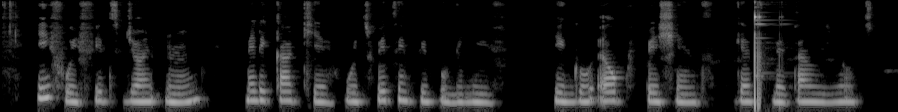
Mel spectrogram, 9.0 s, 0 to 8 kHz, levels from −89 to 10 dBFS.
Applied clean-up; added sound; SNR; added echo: none; Chink, clink; -3 dB; none.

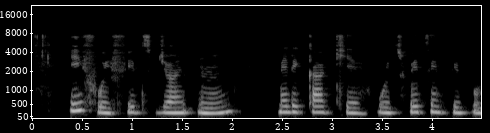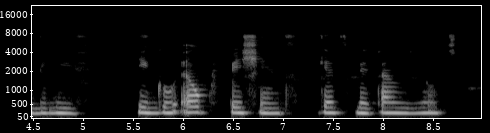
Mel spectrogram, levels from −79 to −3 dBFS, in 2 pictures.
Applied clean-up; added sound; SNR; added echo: none; none; none; none.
